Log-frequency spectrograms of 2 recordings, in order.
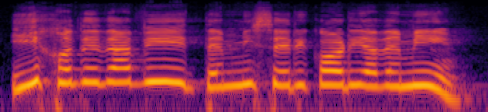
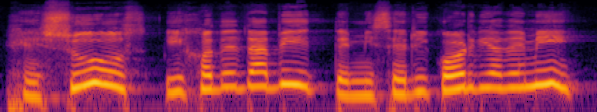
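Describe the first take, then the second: First: Insistent plea, pitched high; crying out harder. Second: Raised, higher plea read aloud; crying out. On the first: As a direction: raise the voice right up to beg for mercy. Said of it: "él clamaba mucho más". (clamando con más insistencia, voz aguda) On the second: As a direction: call out to Jesus for mercy as a reader. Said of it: "Entonces dio voces diciendo". (dando voces, súplica en tono alzado) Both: A narrator's reading.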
